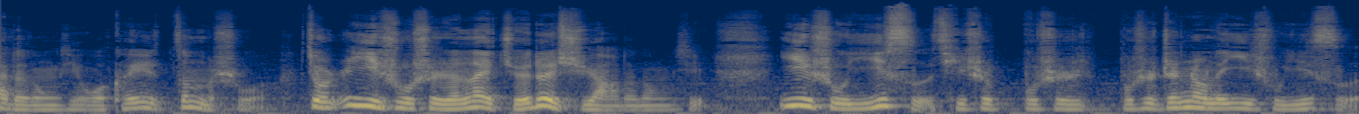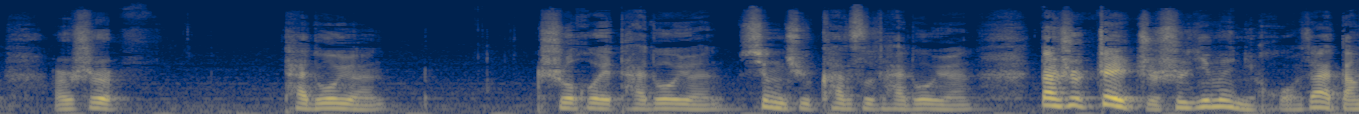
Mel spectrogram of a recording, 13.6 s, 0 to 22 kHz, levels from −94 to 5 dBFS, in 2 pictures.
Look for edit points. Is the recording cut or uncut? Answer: uncut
